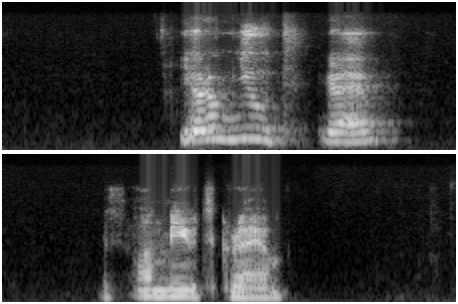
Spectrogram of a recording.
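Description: A middle-aged woman speaks over an online call.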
